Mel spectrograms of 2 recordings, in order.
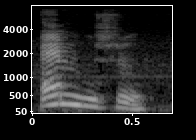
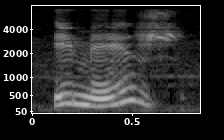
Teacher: on change le « e » final, muet, en un « e » fermé, en « et »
